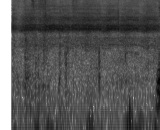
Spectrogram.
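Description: Insects buzzing in a high, steady drone, with a few faint knocks.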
